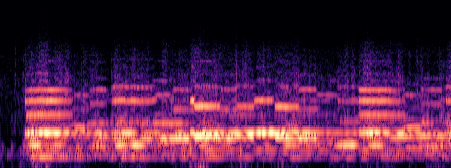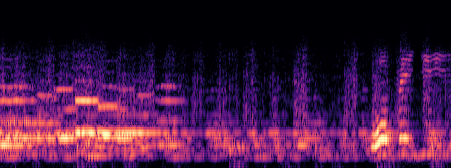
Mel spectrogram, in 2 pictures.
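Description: "Les épouseux du Berry", a traditional wedding folk song from the Berry region of France, plays loudly and continuously, its melody carried on sustained, reedy tones with a steady drone-like fullness, unbroken for the whole stretch.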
